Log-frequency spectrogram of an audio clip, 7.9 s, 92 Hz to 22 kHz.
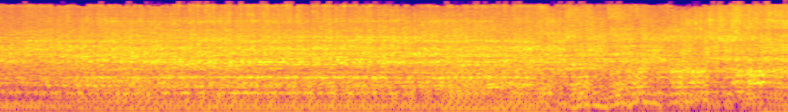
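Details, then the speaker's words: Mitsubishi 4G engine in 1G GSX AWD turbo build, after going back to factory-style coil pack with four outputs and fixing spark plug wires: steady, even idle, smooth firing with no misses; all four cylinders firing. "all right so we got some halfway fixed wires right there [Applause] sounds like a fully firing 4G to be"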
